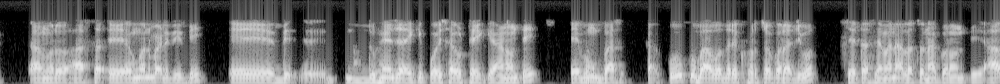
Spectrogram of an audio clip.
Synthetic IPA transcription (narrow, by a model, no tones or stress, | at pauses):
amɔɾɔasaʔeɔŋɡɔnɔbaɽid̪id̪ʱi | ed̪i | d̪uɦẽd͡ʒajkipɔjsauʈʰejkiaɽ̃ɔnt̪i | ebɔŋba | kukubabɔd̪ɔɾekʰɔɾt͡ʃɔkɔɾad͡ʒibɔ | seʈas̬emanealot͡ʃɔnakɔɾɔnt̪ia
